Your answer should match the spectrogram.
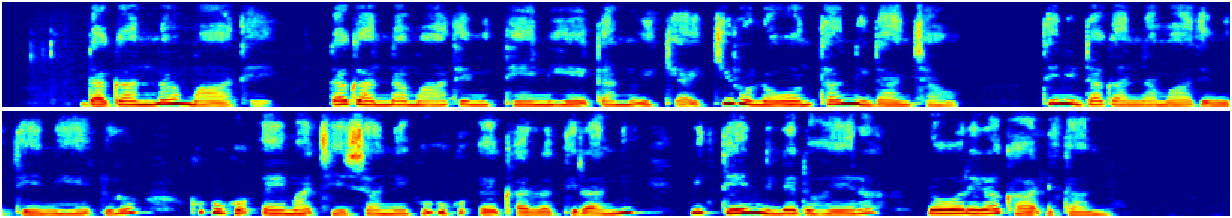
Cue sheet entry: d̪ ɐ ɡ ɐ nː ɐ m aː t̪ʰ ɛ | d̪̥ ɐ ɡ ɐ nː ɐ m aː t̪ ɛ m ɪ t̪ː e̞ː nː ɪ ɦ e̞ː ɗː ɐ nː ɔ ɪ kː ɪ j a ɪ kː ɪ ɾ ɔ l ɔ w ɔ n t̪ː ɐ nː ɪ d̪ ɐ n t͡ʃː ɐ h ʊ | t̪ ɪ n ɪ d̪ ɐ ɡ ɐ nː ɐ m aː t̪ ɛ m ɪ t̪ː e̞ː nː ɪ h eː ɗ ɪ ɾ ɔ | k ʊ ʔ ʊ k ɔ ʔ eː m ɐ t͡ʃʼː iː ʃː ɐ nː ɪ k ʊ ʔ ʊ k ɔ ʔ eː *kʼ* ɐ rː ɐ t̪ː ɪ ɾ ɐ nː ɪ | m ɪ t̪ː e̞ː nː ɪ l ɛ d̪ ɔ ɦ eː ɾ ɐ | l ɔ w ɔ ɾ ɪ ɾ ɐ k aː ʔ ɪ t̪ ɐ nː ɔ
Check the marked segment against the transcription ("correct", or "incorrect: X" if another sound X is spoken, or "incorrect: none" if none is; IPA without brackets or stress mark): correct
